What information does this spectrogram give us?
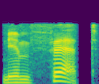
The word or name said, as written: nymphet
